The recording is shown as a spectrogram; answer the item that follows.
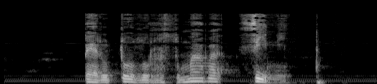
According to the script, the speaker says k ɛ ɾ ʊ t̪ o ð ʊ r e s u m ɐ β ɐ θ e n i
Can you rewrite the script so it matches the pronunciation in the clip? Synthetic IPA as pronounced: p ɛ ɾ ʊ t̪ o ð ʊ r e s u m a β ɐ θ i n i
